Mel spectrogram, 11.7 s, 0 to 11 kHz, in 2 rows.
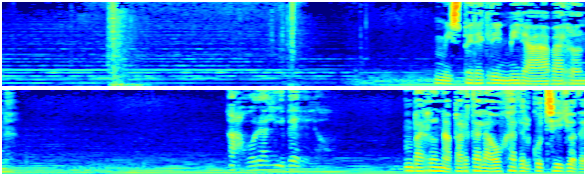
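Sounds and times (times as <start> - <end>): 
double door closing with a solid thud: 0.7 - 1.8
steady low humming drone: 3.5 - 10.6
speech: 4.3 - 6.0, 8.3 - 9.0, 9.8 - 11.6.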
